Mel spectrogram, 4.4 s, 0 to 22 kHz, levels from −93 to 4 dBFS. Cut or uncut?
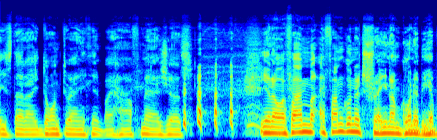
uncut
